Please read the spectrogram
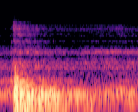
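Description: Explosion sound effect from green-screen explosion footage: a sudden boom about a quarter of a second in, followed by a deep rumble that slowly fades.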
